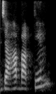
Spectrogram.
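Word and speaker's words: ذَهَبَتِ: এই পড়তে হবে জাহাবাতিল বিন্তু। সেই ব্যাখ্যাটাই নিচে দেয়া আছে, দেখেন। জাহাবাতের পর আলযুক্ত শব্দ আসলে উচ্চারণের সুবিধার্থে জাহাবাতকে পড়তে হয় জাহাবাতি।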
